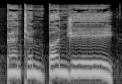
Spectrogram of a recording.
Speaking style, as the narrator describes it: the sweaty stranger in the corner screamed

